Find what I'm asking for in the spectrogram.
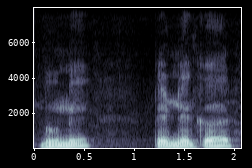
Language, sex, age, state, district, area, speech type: Goan Konkani, male, 60+, Goa, Murmgao, rural, spontaneous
